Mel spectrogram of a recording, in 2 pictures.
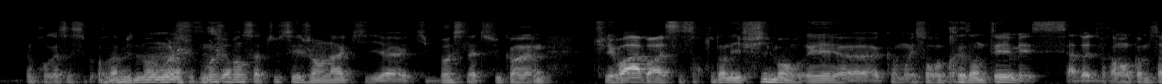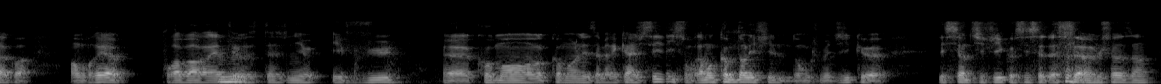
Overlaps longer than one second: present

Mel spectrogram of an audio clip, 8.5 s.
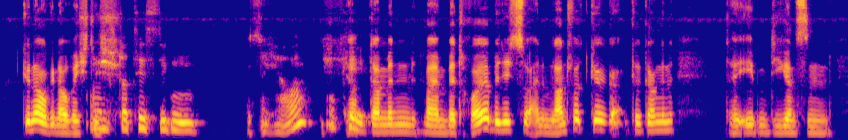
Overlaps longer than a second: none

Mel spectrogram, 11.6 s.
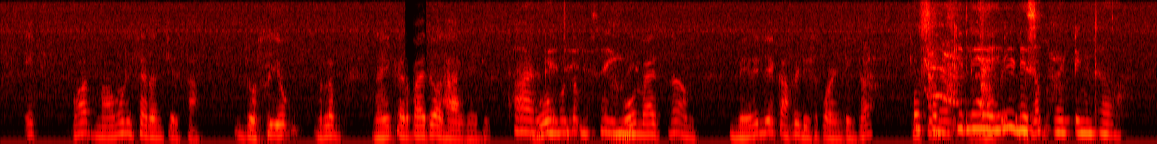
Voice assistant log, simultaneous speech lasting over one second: present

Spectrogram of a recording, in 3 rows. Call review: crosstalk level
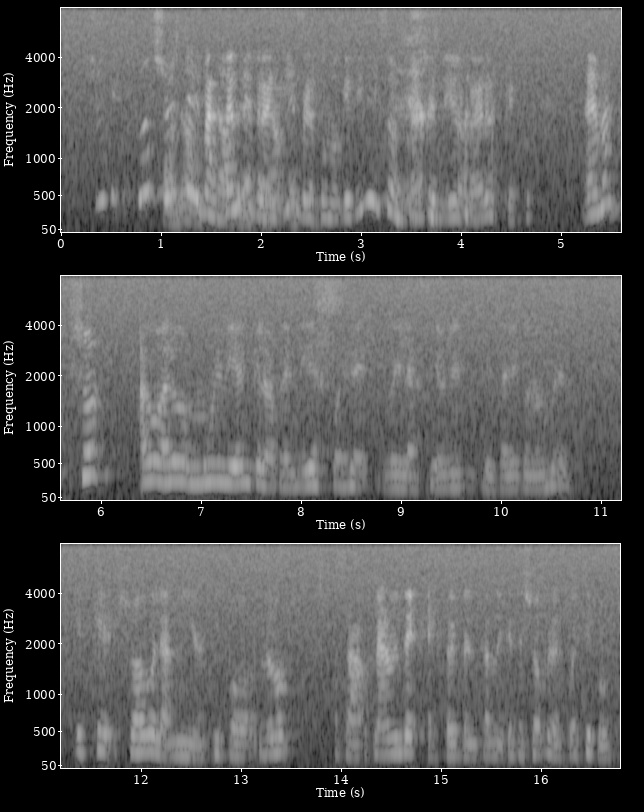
present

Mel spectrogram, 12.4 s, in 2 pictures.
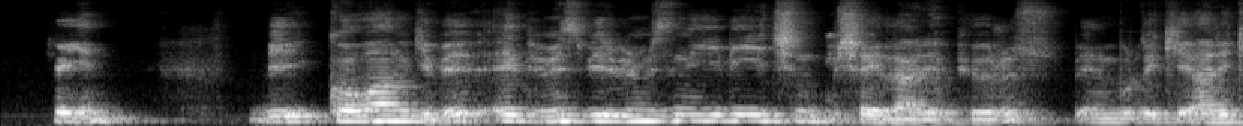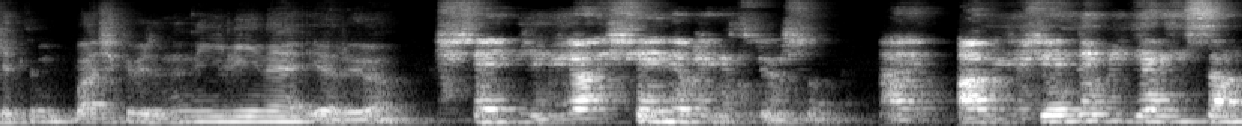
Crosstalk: none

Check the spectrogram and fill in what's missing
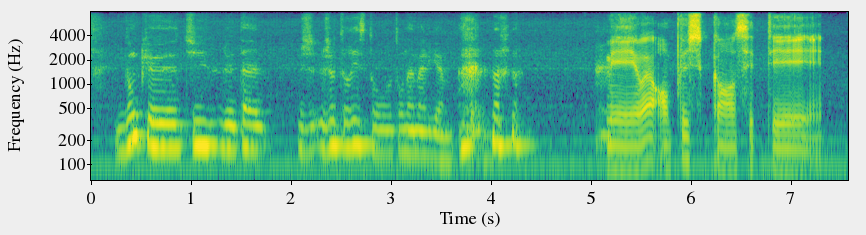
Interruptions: none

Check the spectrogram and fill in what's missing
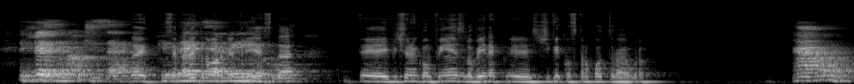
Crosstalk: present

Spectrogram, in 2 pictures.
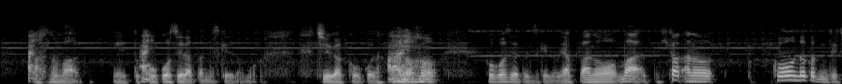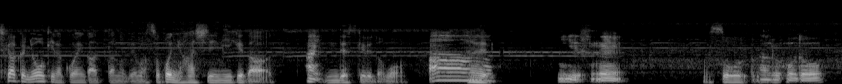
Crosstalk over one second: none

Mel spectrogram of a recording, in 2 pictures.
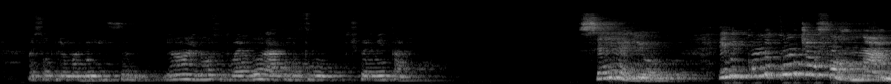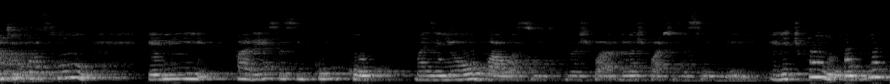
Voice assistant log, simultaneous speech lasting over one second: none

